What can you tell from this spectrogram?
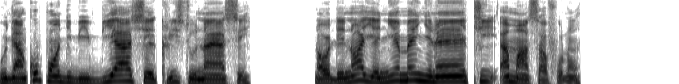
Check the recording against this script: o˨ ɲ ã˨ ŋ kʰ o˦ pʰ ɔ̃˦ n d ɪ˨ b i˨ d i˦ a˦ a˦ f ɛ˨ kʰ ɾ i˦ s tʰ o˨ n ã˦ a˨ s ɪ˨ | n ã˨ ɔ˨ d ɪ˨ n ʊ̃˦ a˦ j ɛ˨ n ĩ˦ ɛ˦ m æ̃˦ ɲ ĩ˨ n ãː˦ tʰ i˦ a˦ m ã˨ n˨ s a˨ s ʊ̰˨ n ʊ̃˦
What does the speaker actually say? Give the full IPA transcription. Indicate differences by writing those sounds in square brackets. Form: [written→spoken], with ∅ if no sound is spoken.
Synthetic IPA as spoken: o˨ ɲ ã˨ ŋ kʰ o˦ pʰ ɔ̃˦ n d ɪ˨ b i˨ [d→b] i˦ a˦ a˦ [f→ɕ] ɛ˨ kʰ ɾ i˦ s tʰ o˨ n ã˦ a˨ s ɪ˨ | n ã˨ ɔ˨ d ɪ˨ n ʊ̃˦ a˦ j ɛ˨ n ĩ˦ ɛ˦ m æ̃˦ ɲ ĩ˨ n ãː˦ tʰ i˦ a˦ m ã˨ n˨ s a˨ [s→f] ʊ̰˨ n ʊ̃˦

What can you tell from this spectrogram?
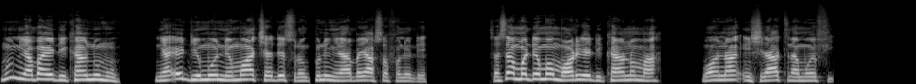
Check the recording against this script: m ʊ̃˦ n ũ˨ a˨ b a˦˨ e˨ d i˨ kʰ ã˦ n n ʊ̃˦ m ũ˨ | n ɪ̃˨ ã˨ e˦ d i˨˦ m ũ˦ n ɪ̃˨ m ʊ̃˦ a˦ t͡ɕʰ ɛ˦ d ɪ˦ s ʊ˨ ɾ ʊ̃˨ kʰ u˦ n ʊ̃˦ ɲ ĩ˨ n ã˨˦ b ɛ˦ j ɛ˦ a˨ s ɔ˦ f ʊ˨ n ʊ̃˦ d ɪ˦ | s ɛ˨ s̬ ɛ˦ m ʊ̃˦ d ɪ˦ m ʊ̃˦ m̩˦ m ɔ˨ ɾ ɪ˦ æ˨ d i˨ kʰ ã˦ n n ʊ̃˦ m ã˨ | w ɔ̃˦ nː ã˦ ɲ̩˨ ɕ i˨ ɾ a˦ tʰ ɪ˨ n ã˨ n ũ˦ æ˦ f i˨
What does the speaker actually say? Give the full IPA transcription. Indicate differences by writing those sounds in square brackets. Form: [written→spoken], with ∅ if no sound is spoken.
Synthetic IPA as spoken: m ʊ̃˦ n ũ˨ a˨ b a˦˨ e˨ d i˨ kʰ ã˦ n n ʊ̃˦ m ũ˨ | n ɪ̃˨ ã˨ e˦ d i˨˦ m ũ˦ n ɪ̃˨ m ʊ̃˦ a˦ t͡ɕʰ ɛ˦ d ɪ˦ s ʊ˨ ɾ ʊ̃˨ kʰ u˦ n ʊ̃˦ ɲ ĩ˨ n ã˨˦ b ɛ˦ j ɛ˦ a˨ s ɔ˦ f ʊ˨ n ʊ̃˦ d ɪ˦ | s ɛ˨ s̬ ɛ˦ m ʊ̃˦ d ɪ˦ m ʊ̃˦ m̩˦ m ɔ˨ ɾ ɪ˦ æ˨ d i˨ kʰ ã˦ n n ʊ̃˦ m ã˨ | w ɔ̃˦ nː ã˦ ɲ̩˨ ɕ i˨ ɾ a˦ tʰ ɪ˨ n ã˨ [n→m] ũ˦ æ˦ f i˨

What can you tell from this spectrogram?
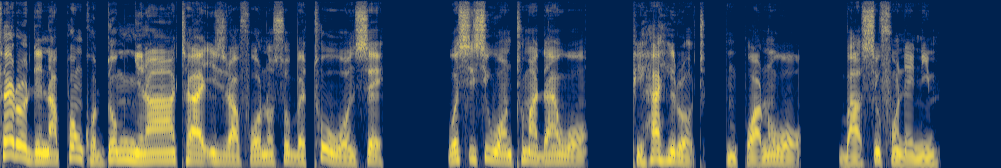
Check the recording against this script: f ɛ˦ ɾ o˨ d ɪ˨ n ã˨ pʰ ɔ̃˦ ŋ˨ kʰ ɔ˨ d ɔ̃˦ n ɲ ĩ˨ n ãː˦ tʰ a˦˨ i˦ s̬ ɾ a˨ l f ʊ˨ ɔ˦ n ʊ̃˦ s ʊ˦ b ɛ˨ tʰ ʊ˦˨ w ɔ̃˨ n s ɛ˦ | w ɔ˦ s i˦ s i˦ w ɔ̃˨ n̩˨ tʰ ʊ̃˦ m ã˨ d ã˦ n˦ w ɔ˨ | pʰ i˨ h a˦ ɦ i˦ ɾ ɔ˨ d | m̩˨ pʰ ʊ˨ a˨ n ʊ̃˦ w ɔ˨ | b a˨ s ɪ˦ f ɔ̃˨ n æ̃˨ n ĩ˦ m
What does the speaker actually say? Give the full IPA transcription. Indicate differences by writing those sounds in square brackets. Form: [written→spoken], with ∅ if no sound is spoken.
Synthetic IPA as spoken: f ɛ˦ ɾ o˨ d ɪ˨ n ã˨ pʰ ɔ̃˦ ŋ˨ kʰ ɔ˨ d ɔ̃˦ [n→m] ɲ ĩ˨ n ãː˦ tʰ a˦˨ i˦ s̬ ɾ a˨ l f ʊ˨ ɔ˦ n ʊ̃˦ s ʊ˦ b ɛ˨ tʰ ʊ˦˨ w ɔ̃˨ n s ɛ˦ | w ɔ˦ s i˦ s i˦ w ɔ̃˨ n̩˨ tʰ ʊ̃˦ m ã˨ d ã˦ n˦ w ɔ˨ | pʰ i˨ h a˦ ɦ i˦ ɾ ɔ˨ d | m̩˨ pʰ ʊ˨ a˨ n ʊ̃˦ w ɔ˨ | b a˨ s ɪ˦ f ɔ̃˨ n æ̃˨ n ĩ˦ m

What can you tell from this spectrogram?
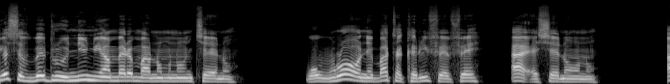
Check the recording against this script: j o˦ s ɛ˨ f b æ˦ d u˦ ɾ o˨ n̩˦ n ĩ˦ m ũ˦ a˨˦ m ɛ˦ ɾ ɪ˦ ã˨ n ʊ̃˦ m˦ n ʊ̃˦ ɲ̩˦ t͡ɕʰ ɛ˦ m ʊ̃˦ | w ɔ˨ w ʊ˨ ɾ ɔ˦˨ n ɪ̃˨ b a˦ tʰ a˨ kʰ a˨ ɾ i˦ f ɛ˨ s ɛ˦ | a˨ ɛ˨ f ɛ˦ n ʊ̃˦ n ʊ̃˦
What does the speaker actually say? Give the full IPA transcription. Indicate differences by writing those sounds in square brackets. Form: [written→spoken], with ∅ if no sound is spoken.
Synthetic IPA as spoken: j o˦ s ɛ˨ f b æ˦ d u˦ ɾ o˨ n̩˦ n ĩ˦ [m→n] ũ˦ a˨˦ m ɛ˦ ɾ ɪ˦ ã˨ n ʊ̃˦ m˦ n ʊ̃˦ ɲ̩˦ t͡ɕʰ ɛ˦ [m→n] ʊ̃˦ | w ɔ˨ w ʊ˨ ɾ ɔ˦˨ n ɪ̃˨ b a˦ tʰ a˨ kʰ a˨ ɾ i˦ f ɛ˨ [s→f] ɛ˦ | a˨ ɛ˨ [f→ɕ] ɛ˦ n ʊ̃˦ n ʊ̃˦

